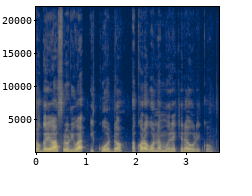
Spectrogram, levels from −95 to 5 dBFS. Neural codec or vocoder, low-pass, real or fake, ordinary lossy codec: none; none; real; none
